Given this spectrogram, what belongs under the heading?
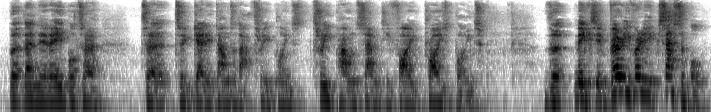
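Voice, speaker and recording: A man giving a casual, unscripted review at home, talking haltingly and repeating his phrases. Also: mid-range voice, fairly bright tone. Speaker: food and beer reviewer. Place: home conservatory. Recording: roomy echo, faint background noise.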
